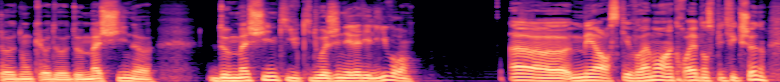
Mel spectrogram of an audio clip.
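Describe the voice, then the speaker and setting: A man's voice: medium pitch, a little mellow. A man co-hosting a casual podcast, talking with frequent hesitations and fillers but enthusiastic. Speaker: podcast co-host.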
